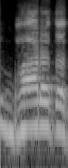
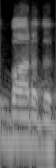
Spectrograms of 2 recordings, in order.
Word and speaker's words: Bharata: Like in Tamilians, they don't have the bha. They call it ba.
